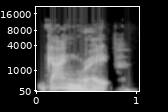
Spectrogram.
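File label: "gang-rape", English, British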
